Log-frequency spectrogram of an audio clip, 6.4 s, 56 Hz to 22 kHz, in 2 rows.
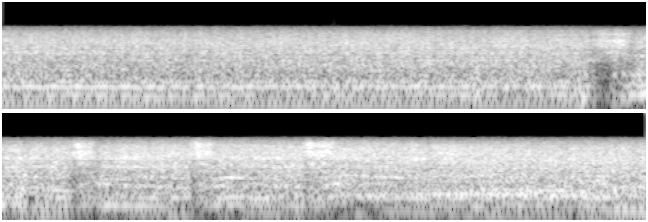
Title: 308 MISFIRE FIXED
